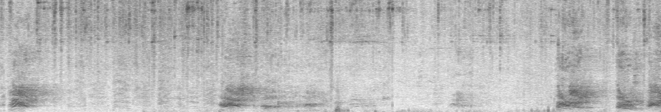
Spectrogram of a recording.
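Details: Cinder and Zoe, two pet dogs, running about while barking; scattered sharp barks come in small pairs separated by quieter stretches of scuffling and panting-like noise.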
